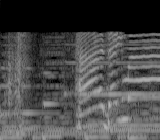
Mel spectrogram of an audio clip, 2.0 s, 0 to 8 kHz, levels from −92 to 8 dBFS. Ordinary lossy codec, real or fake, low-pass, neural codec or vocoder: AAC, 16 kbps; real; 7.2 kHz; none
